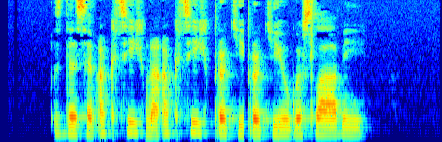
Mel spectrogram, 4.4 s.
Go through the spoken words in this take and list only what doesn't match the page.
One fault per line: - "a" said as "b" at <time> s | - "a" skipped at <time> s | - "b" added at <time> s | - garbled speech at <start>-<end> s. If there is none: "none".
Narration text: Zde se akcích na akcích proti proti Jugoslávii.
none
